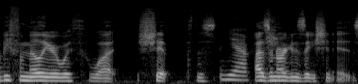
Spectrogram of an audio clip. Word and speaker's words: SHPE: so like I said ship stands for a society of Hispanic Professional Engineers if you're from the East Coast you might hear it pronounced Shep I don't think that's right I don't think that's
